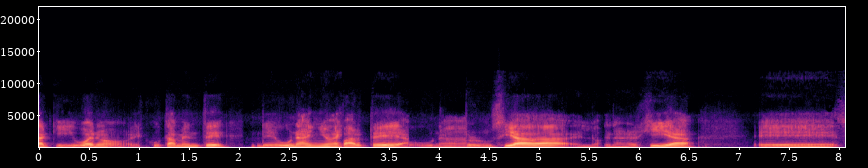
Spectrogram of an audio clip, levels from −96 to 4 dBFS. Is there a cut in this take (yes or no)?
yes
